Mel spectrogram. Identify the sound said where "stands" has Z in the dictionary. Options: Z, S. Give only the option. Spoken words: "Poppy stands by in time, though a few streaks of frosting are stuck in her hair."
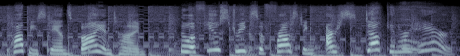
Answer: Z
